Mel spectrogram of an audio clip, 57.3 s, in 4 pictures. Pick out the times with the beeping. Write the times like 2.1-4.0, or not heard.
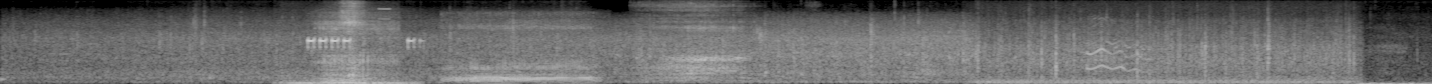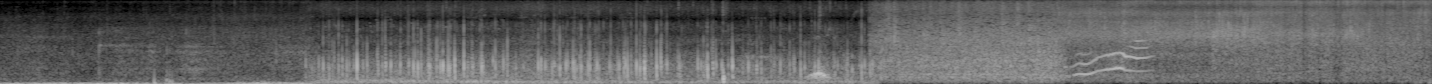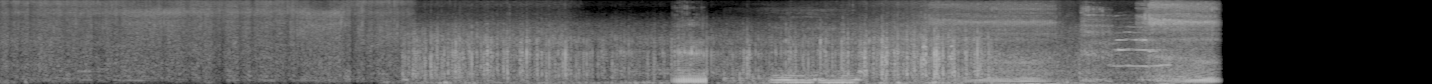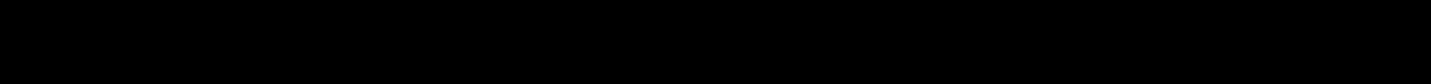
3.0-4.2.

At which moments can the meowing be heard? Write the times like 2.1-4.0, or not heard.
10.8-11.5, 24.9-25.9, 39.2-40.4.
